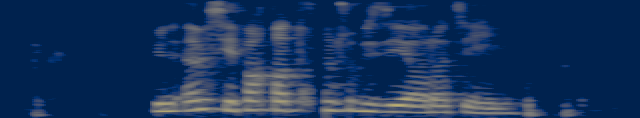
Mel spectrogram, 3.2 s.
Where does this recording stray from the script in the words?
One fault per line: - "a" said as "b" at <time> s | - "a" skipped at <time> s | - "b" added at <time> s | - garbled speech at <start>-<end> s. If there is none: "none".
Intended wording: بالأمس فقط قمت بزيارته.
none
